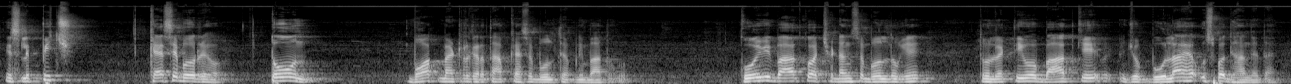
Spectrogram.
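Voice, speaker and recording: A man giving a devotional lecture as a spiritual teacher. He explains patiently, often checks in with his listeners, and acts out scolding and gentle voices in his examples. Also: medium pitch, moderate pace, long pauses.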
